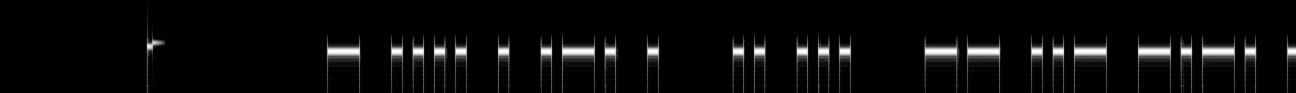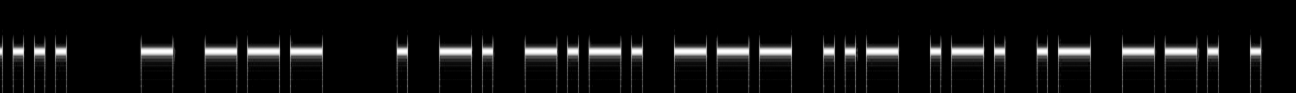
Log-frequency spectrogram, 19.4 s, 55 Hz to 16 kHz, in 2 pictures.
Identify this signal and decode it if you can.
Morse code, heard as a keyed tone, about 15 wpm, 700 Hz. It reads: THERE IS MUCH TO ENCOURAGE
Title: Sentences from Top 1400 Words 15wpm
